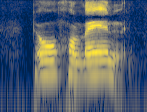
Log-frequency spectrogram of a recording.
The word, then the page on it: doo-xoleen: hupa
